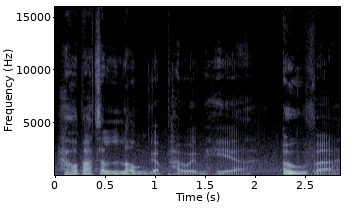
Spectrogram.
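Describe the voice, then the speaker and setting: A man playing a big-hearted butler, reading poems in a measured, gentle, formal ASMR style. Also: deep voice, very animated, creaky, full character voice. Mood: gentle, courteous. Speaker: ASMR roleplay performer. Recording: faint ambient background noise.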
